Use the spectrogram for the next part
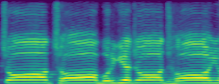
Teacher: এই ধ্বনিগুলো উচ্চারণের সময় আমাদের জিহ্বা তালুতে স্পর্শ করছে, সুতরাং এই ধ্বনিগুলোকে আমরা বলবো তালব্য ধ্বনি, তালব্য ধ্বনি।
